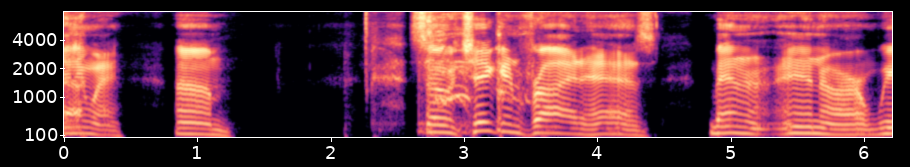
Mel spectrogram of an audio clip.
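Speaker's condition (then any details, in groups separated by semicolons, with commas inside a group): ALS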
